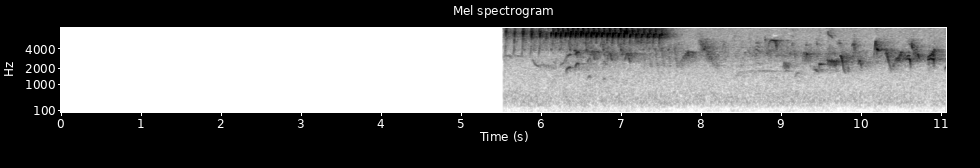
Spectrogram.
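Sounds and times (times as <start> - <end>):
faint birdsong trills and chirps: 5.6 - 11.0.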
